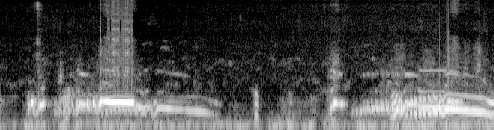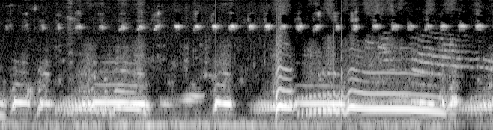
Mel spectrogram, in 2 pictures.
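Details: Local red-eyed dove, a lively caller used as a lure to make other doves answer: low cooing phrases, each with a rolling, throbbing start and a long drawn note that falls at the end. Several phrases follow one another with short gaps, over faint regular high ticking.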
